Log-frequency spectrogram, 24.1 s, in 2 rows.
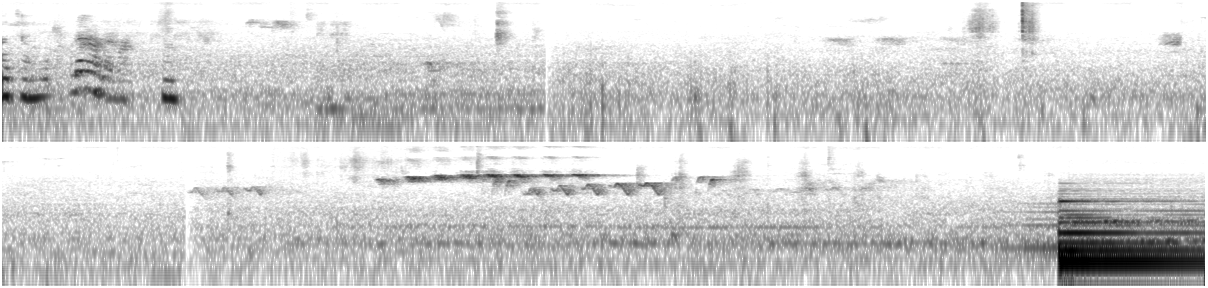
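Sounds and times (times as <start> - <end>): birds chirping: 15.8 - 22.5.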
